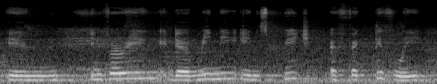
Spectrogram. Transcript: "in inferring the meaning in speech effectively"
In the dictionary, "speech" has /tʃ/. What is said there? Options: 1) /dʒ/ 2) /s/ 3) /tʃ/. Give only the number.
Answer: 3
